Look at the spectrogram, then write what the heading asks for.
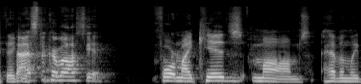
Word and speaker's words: Courvoisier: Been drinking how do you pronounce that, Zach? I don't know. Courvoisier. Thank you. That's the Courvoisier.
